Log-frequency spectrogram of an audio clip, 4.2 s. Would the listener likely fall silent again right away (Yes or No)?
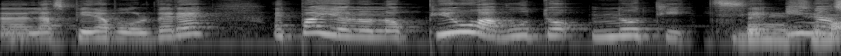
No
